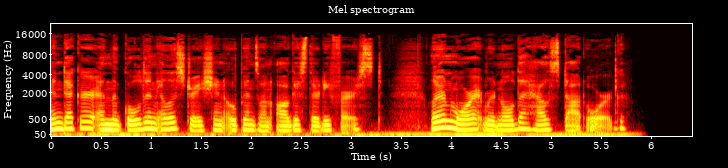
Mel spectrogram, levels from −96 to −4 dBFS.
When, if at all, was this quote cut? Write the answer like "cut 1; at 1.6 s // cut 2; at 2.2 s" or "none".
cut 1; at 1.1 s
